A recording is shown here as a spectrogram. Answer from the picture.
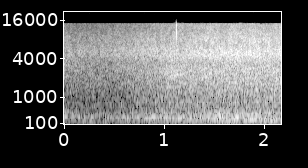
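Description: Low steady hiss of room and microphone noise, slowly growing a little louder, with no clear event in it.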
